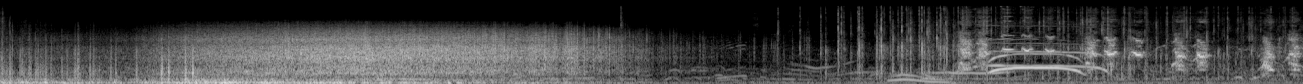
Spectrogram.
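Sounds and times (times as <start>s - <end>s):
fireworks hissing rush: 0.0s - 8.0s.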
